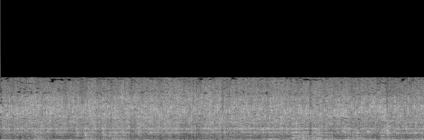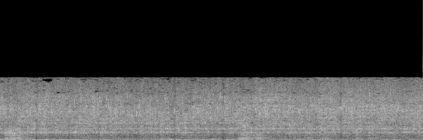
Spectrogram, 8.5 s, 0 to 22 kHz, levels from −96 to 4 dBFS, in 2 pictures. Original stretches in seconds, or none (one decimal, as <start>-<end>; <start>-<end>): 0.0-0.8; 1.6-3.3; 5.5-8.5

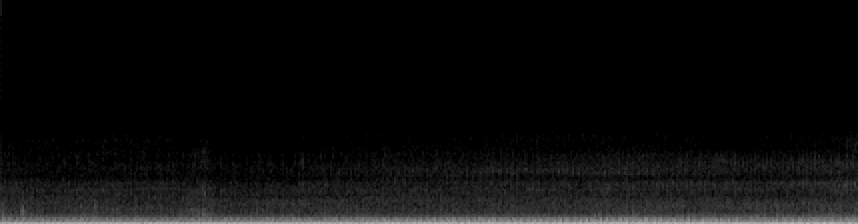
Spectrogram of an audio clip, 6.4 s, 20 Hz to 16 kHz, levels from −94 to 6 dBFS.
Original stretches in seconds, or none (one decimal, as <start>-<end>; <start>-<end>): 0.0-0.9; 2.0-5.4

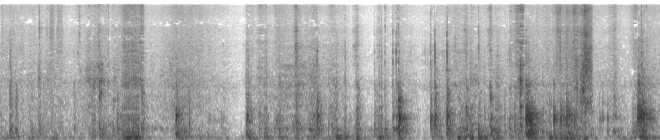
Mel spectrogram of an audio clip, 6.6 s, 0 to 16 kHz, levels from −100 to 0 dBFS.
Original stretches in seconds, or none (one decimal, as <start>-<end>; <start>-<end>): 0.0-6.6

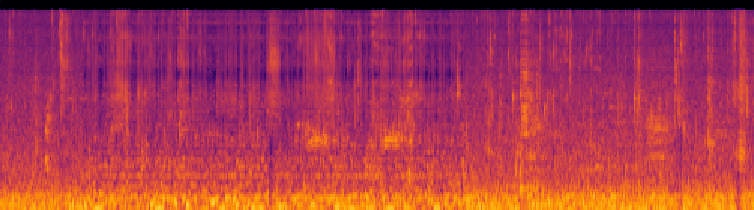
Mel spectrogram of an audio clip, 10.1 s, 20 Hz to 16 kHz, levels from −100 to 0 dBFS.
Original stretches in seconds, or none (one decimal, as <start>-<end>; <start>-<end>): 0.0-1.1; 6.2-10.1

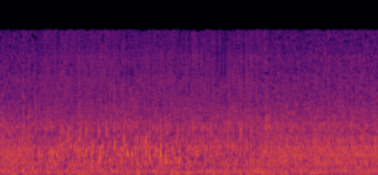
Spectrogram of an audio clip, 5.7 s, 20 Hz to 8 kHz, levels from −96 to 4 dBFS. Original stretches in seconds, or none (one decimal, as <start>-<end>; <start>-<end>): 0.0-0.5; 3.9-5.7

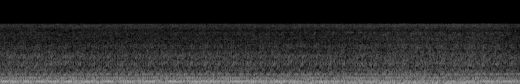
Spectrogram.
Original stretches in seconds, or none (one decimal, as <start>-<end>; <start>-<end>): 3.5-4.3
